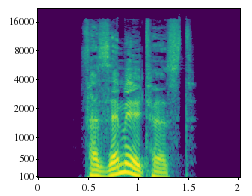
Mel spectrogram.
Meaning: inflection of versemmeln: 1. second-person singular preterite 2. second-person singular subjunctive II
- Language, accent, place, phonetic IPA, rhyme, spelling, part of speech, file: German, Germany, Berlin, [fɛɐ̯ˈzɛml̩təst], -ɛml̩təst, versemmeltest, verb, De-versemmeltest.ogg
